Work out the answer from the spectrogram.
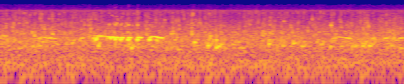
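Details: Single short phrase from a Bangkok-type zebra dove: a quick burst of five or six rapid, evenly spaced cooing notes lasting under a second, then only soft watery hiss and faint scattered sounds.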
